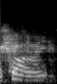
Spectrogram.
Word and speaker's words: Ashan: It's Ashan, right? That's how it is pronounced. Yeah, Ashan.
